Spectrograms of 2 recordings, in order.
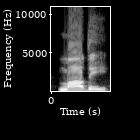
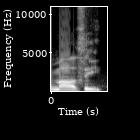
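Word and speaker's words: ماضي: অনুযায়ী ঠিক আছে আর যদি আমরা বলি মাজি তাহলে এটা বাংলা অনুযায়ী ঠিক আছে কেননা দ্বারা উচ্চারণ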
